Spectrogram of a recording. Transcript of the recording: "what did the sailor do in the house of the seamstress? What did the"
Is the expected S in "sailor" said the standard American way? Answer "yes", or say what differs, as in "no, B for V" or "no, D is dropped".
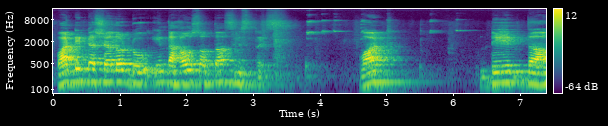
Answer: no, SH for S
